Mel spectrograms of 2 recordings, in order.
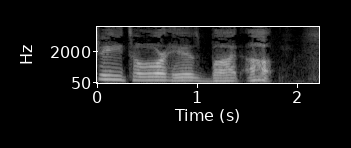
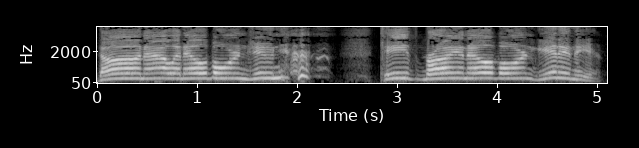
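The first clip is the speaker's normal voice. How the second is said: slow, louder and higher angry call across the house; mom calling out; 5 semitones higher, 4 dB louder, slower than usual. Retold or imitated. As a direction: bellow the boys' full names like a mad mother. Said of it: "we hear this voice".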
